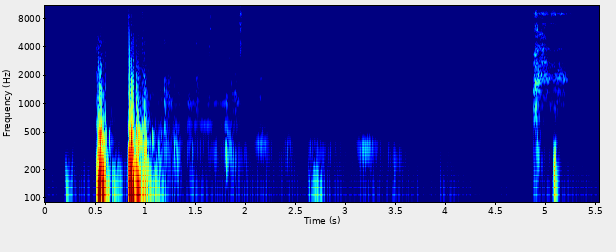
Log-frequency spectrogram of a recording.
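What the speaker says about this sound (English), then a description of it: "That's her thumping around, shooting across the house." A small child thumps and skids across wooden floors elsewhere in a house, producing a few dull, uneven knocks and bumps, two heavy ones close together, then softer scattered thuds and a final muffled bump after a quiet stretch.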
